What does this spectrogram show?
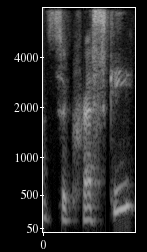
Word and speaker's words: Zakreski: really interesting conversation our guest is dr matt socreski did i pronounce that right you got that right excellent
